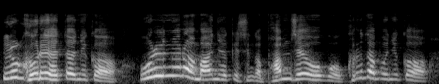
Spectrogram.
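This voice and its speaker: Male host, high and lively pitch, mellow tone, steers the talk with questions. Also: a little fast. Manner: conversational, agreeing, leading questions. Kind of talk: political talk show discussion.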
